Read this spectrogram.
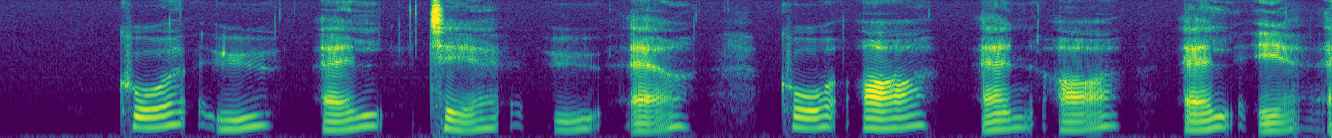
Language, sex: Norwegian, female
